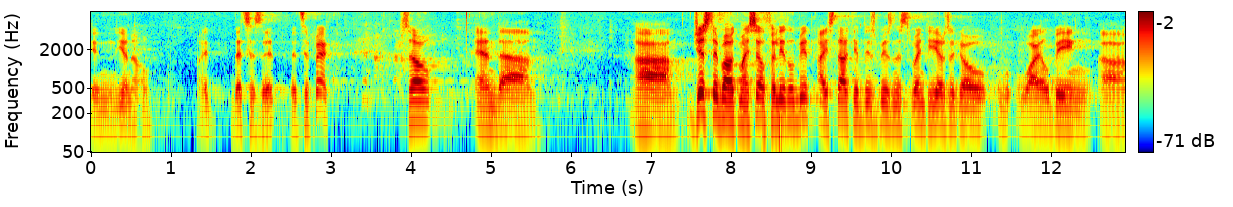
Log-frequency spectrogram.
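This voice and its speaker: A man with a Russian accent, medium pitch and lively intonation, at a fairly slow pace with long, frequent pauses. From Russia (Siberia). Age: 40s. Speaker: network marketing distributor. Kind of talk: motivational talk. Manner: halting.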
